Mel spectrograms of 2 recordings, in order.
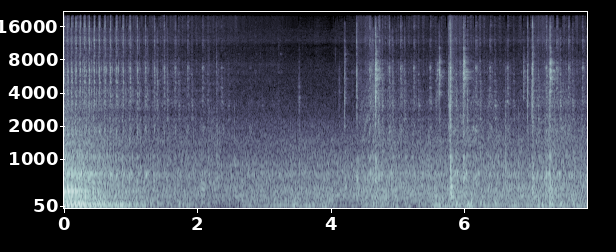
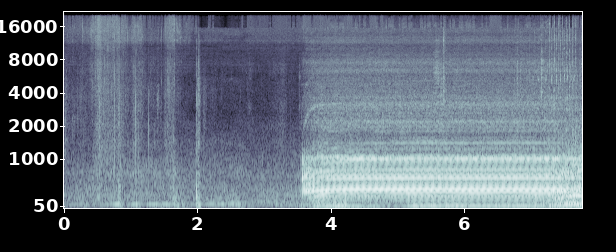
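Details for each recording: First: Lawn mower unstarted for 4–5 years, with four-year-old gas in the tank, catches with a brief loud burst then sputters and dies within seconds; fuel starvation from a blocked carburetor. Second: Mower unused 4–5 years, with 5-year-old gas, starts after compressed air was blown through the fuel line and carburetor; after handling noise it fires and settles into a steady, even drone with no misses or surging, running healthy.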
